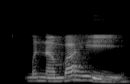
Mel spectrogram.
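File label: "menambahi", Malay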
